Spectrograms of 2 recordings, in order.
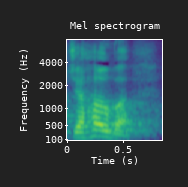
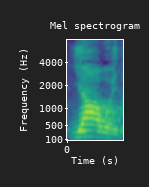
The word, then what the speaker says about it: Yahweh: This is Yahweh, or as we sang, sometimes it's pronounced Jehovah. But the Hebrew pronunciation, Yahweh.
